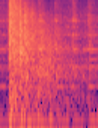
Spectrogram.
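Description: A rifle fires in a dubbed drama scene: one sharp, loud blast that rings out and fades into a long rumbling decay.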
